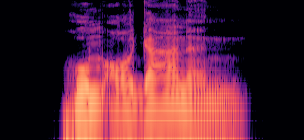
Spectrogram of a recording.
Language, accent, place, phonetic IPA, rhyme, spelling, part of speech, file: German, Germany, Berlin, [homʔɔʁˈɡaːnən], -aːnən, homorganen, adjective, De-homorganen.ogg
- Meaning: inflection of homorgan: 1. strong genitive masculine/neuter singular 2. weak/mixed genitive/dative all-gender singular 3. strong/weak/mixed accusative masculine singular 4. strong dative plural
